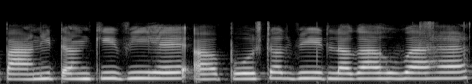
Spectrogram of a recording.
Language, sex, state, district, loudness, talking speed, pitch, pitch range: Hindi, female, Jharkhand, Palamu, -14 LUFS, 125 wpm, 270 Hz, 260-275 Hz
